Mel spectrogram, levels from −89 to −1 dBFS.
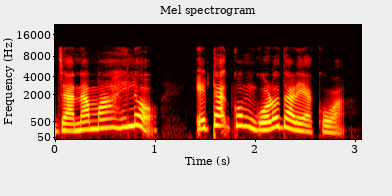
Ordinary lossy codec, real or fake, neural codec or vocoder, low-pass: none; real; none; 10.8 kHz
